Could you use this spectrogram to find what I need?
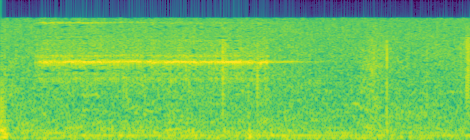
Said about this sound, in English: No answer. Why don't you try the bell?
